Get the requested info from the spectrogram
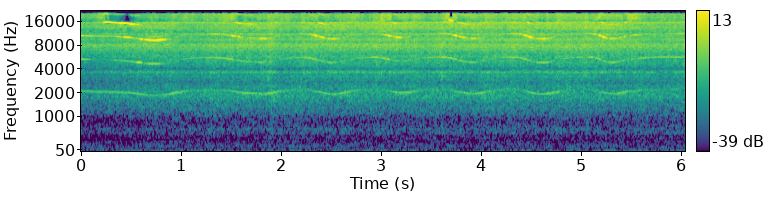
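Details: Dental teaching on students' canine preparations for PFM crowns, reducing the shoulder/chamfer margin near the gingiva: steady high-pitched high-speed handpiece whine with slight pitch wavering and air-water hiss.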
